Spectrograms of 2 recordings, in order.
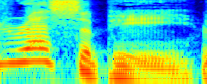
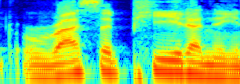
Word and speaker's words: recipe: It's interesting to work out what makes a good recipe. – 맞습니다. It is interesting, 흥미로운 거죠. 뭐 하는 거죠? To work out, 궁리내는 것이 뭘요? What makes a good recipe라는 얘기니까 R-E-C-I-P-E. 발음 주의하세요. 이거 recipe 아니에요. Recipe.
